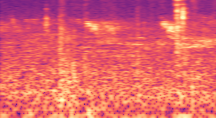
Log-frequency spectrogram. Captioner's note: birds chirping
